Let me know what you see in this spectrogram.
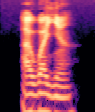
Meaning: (noun) alternative spelling of hawaïen
- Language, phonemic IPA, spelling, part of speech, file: French, /a.wa.jɛ̃/, hawaiien, noun / adjective, Fr-hawaiien.ogg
